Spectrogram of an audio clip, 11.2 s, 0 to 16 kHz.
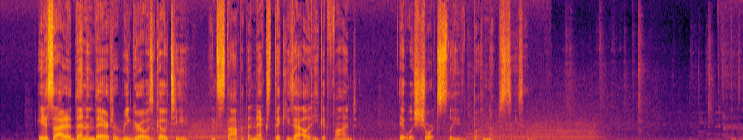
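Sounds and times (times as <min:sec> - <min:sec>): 
speech: 0:00.6 - 0:05.4, 0:06.0 - 0:08.0
train rumbling with clatter and roar of rolling cars: 0:01.0 - 0:09.6
short tonal train horn blast: 0:01.6 - 0:04.1, 0:06.4 - 0:09.3.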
